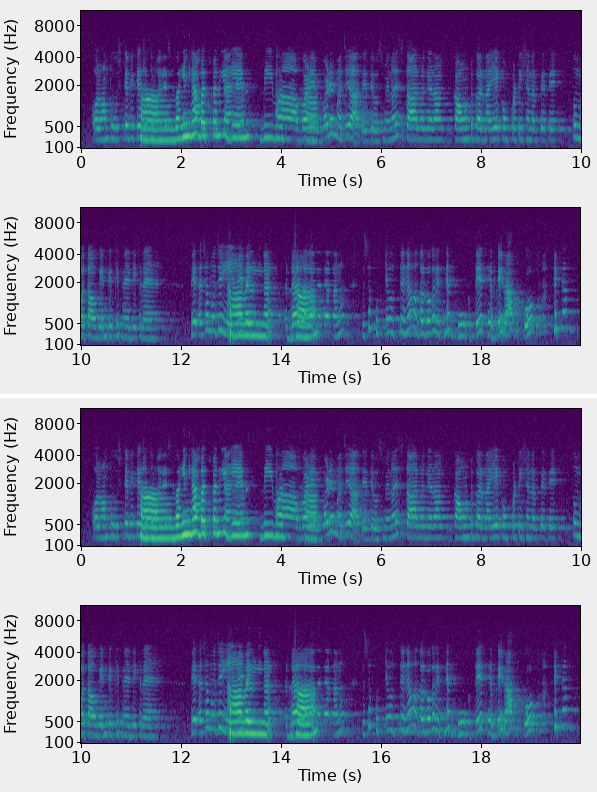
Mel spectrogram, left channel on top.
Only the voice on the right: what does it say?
हाँ
वही
ना
बचपन
के गेम्स
भी बहुत
था
हाँ
वही
हाँ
